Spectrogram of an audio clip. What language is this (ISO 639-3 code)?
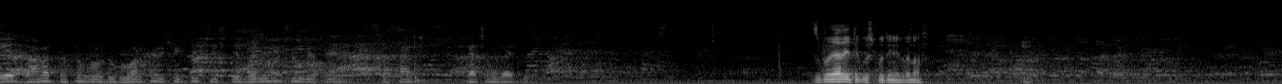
bul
